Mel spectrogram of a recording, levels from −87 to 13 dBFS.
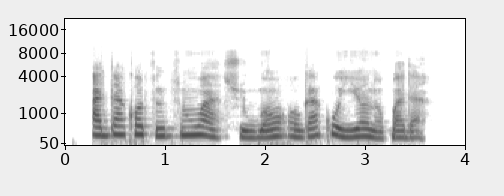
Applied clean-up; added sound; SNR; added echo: neural mask model DeepFilterNet 3.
